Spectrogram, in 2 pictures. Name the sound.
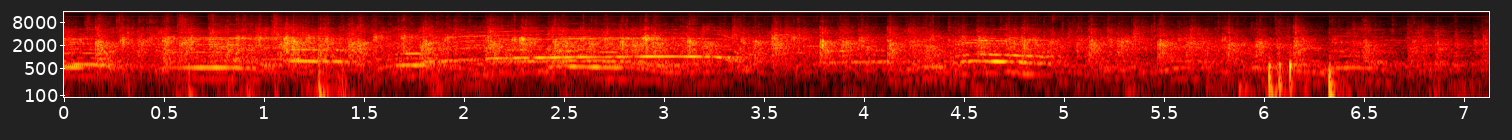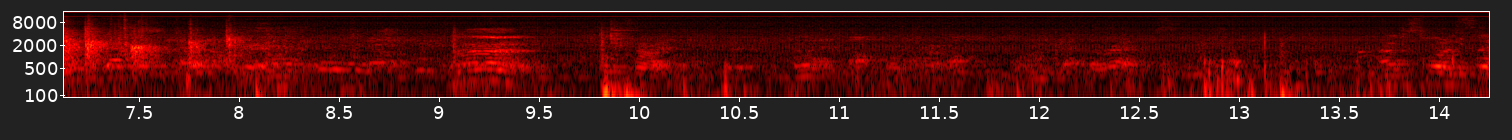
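audience round of applause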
